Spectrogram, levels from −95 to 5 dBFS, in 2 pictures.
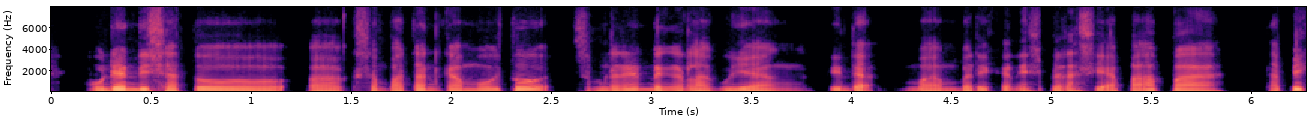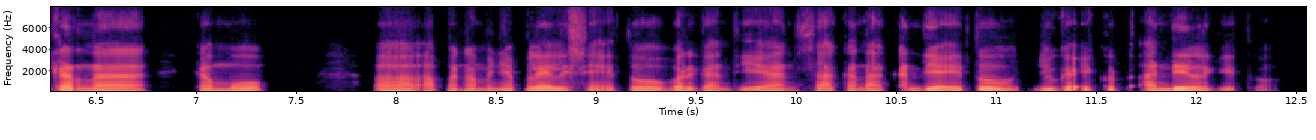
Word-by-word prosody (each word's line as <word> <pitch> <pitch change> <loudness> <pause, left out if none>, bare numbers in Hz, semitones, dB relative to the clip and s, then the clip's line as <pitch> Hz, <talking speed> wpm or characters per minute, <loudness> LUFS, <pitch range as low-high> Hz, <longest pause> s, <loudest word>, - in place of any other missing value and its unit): kemudian 110 +9 +6
di 135 - +3
satu, 100 -4 +2
eee, 85 -1 -1
kesempatan 125 +10 -2
kamu 120 -1 -1
itu 175 -5 +3 0.2
sebenernya 105 +8 -2
dengar 105 -8 -1
lagu 90 +1 -3
yang 85 -1 -1 0.2
tidak 95 - -1
memberikan 90 0 -3
inspirasi 95 +1 -3
apa-apa, 105 -5 -1 0.2
tapi - - 0
karena 100 -6 +4 0.3
kamu, 100 -1 +1 0.5
eee, 95 -1 +2
apa 95 +6 -4
namanya 120 +4 -1
playlist-nya 95 -2 +1
itu 95 -1 0
bergantian 90 +4 -1
seakan-akan 95 +7 -3
dia 110 -3 +4
itu 135 +9 +2
juga 100 -1 0
ikut - - -4
andil, 110 0 +5
gitu. - - -11
100 Hz, 150 wpm, -23 LUFS, 90-115 Hz, 0.5 s, kemudian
